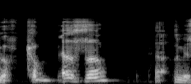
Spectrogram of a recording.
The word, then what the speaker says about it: Cabeza de Vaca: ground um another spaniard by the name of cabeza let me spell that one for you c-a-b-e-z-a cabeza de vaca d-a-c-a which in spanish means head of a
